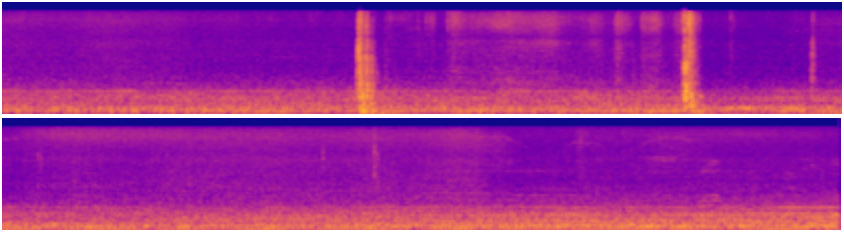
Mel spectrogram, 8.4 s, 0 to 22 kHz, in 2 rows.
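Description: Plastic glovebox lid of a 2015 Dacia Duster being handled and snapped shut: two sharp clicks, the second one louder, about a second and a half apart. They sit over the steady background din of a busy hall.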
